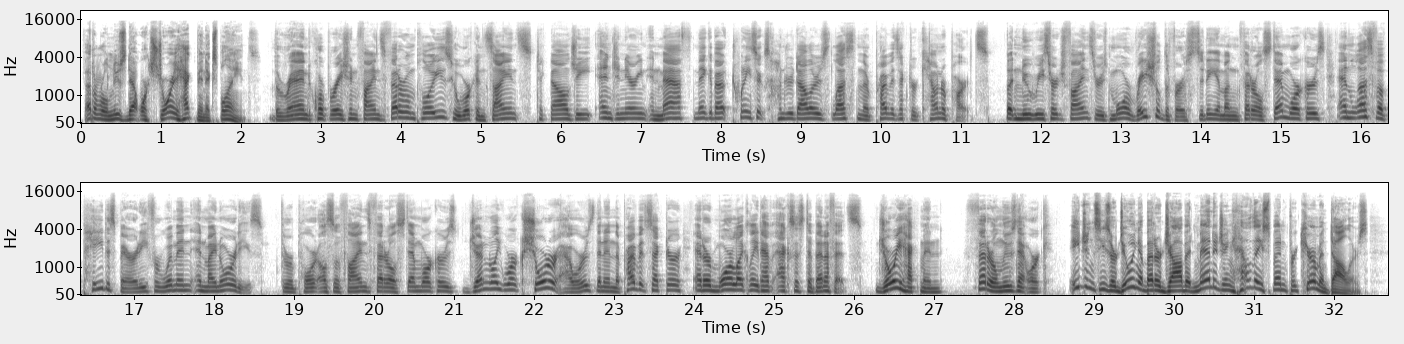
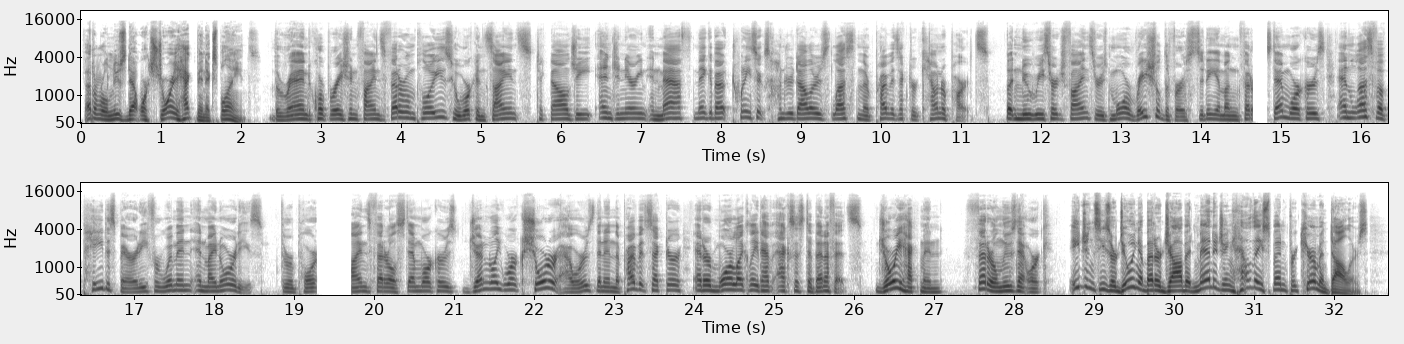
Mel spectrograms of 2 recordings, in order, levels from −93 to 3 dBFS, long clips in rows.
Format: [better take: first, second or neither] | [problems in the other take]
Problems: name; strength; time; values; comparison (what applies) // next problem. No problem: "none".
first | audio cutting out; at 15 s and at 19 s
